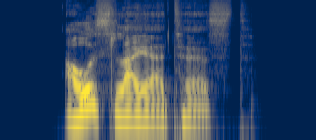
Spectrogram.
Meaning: inflection of ausleiern: 1. second-person singular dependent preterite 2. second-person singular dependent subjunctive II
- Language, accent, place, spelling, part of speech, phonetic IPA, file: German, Germany, Berlin, ausleiertest, verb, [ˈaʊ̯sˌlaɪ̯ɐtəst], De-ausleiertest.ogg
